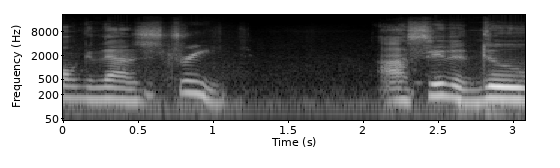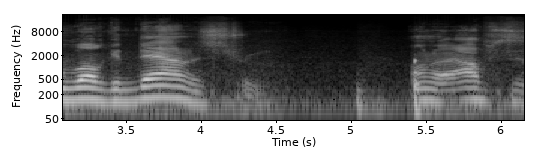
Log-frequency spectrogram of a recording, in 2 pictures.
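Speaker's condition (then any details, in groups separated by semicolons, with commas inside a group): Traumatic brain injury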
